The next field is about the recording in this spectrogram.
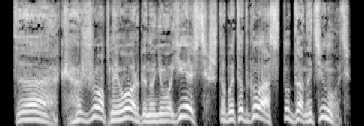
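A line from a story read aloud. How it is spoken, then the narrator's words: Through gritted teeth. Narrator (Russian): Сквозь зубы процедил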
